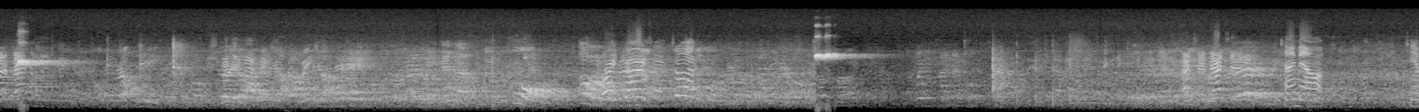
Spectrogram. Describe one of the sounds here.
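A man shouts in a large echoing hall.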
